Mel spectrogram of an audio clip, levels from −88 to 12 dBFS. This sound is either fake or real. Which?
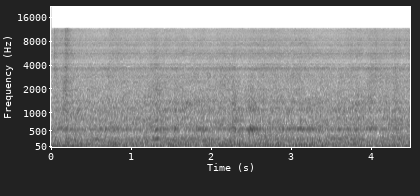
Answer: fake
